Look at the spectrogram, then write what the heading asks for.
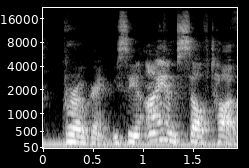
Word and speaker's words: grosgrain: Today's project is a 4-gore silk skirt with grosgrain, not grosgrain, grosgrain.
